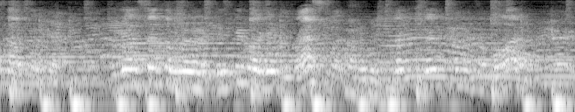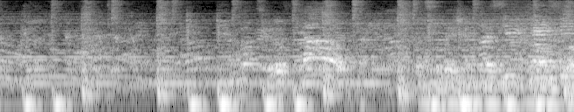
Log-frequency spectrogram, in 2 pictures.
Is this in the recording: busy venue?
yes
